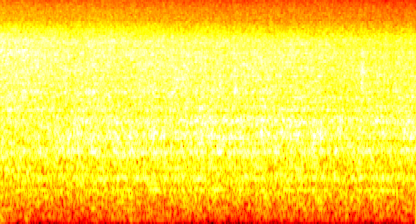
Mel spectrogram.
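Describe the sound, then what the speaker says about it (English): Cold white wine poured into a hot pan to deglaze it after cooking round steak, hissing and sizzling loudly and evenly without a break, close up with no talk. "we're going to deglaze all this to pull all those bits out"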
